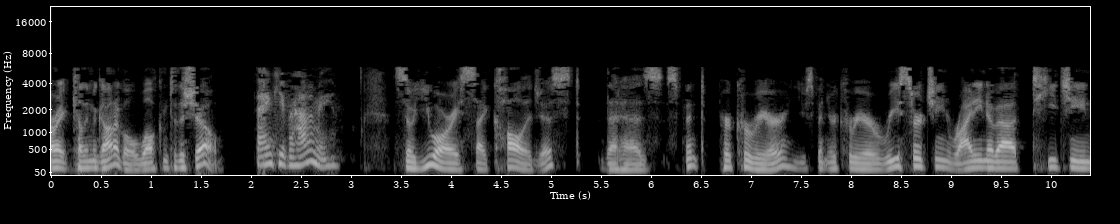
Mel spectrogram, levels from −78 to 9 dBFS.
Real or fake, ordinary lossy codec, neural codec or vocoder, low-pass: real; MP3, 24 kbps; none; 7.2 kHz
